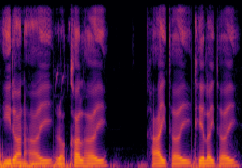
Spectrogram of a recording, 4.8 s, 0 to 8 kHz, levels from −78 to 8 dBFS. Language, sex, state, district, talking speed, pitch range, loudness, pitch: Bajjika, male, Bihar, Vaishali, 100 wpm, 120-130 Hz, -17 LUFS, 125 Hz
